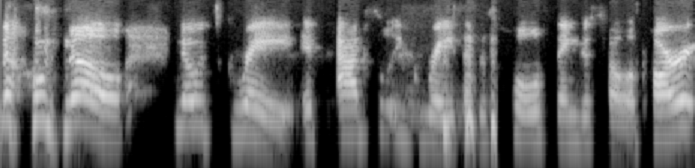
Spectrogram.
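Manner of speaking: forced, fake cheerful brightness, laughing through the words. Imitating own habit of forcing joy when things fall apart: fake laughing while talking. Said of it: "I will say it like that".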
